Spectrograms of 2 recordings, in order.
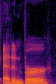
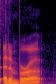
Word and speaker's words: Edinburgh: We would pronounce it as like just Americans that don't know as Edinburgh or something like that, but it's Edinburgh, Scotland.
